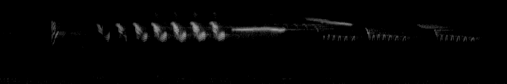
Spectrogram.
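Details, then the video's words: One Yellowhammer song: a rattling string of high repeated notes, a long level note, then a higher slurred note followed by softer buzzy trailing notes. Faint low background sounds. "The song of the Yellowhammer"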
